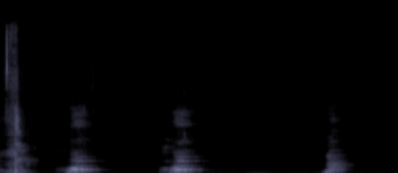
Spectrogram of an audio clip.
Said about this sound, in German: Draußen rastet der Hund aus.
